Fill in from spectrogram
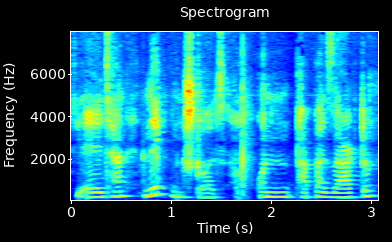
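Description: A woman reading a children's story aloud with lively expression. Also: mid-range voice, slow pace, a little hiss or hum.

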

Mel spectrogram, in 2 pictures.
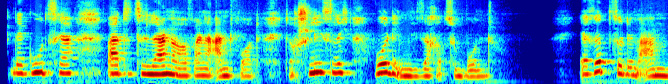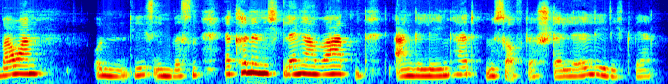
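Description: A woman narrating a folk fairy tale in a lively, expressive way. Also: medium pitch. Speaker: storyteller.

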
